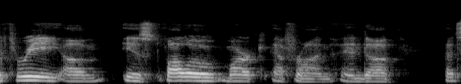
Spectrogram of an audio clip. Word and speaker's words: Efron: Tip number three um is follow Mark Efron and uh that's spelled E FF R O N.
